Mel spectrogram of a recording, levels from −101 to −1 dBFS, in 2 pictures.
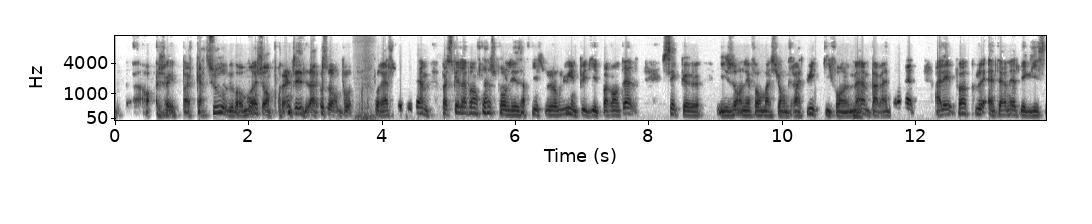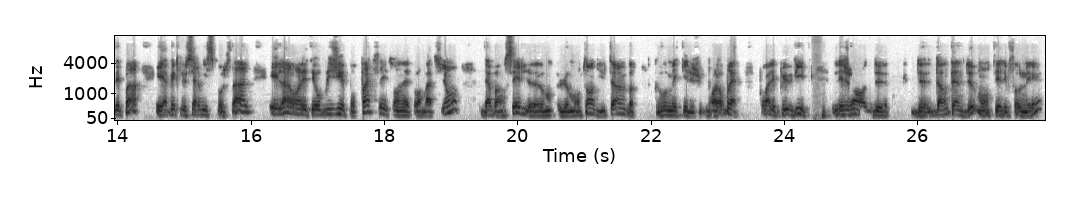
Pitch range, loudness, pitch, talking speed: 135-220 Hz, -20 LUFS, 155 Hz, 175 wpm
